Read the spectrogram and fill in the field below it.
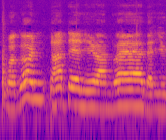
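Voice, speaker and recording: The speaker has an American accent and talks at a very slow pace. Audible room echo and noticeable background noise surround the voice. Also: man. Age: 70s. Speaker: sports show host. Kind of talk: casual interview.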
